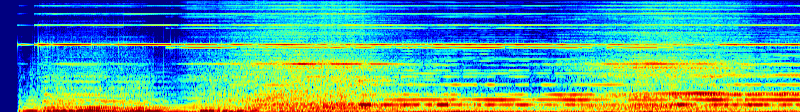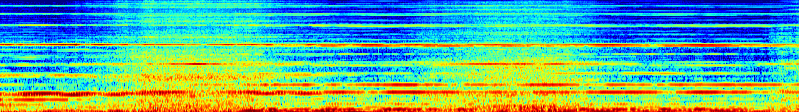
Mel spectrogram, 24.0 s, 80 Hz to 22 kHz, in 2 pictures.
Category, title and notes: Soundscapes > Synthetic / Artificial
Trickle Down The Grain 2
granulator, soundscapes, free, sample, noise, samples, sfx, experimental, electronic, glitch, sound-effects, packs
